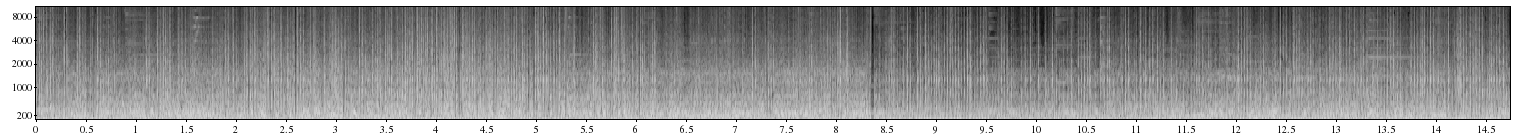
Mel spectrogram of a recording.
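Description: Loud, steady wind rush over the microphone of a camera on a moving bicycle, with a constant low rumble from riding along the road.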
